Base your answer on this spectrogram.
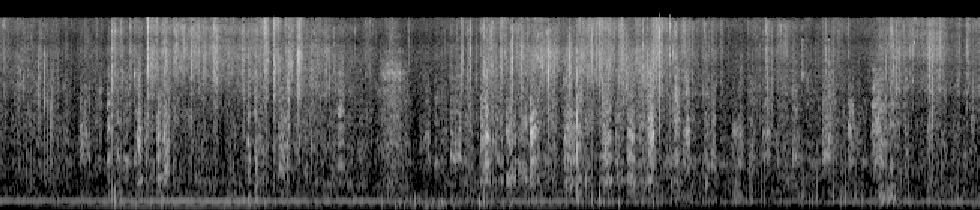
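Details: A Yorkie takes on two Wheaten Terriers in boisterous play: continuous panting, snuffling and scrabbling, busiest around the middle, with a constant low hum underneath.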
